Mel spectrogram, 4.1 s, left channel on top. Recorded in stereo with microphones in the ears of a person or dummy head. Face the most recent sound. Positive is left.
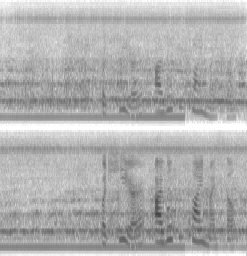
turn(degrees=-45)  # may be behind; listen again after turning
